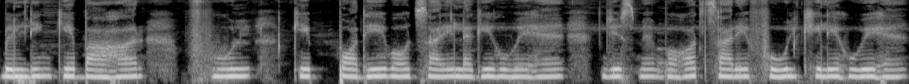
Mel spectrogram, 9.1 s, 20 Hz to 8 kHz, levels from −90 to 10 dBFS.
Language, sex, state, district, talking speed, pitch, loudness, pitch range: Hindi, female, Jharkhand, Deoghar, 120 wpm, 215 Hz, -16 LUFS, 210-215 Hz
